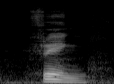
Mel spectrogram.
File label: "nɨfregi", Nafe (Kwamera); n. kind of vine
